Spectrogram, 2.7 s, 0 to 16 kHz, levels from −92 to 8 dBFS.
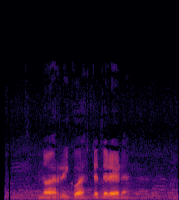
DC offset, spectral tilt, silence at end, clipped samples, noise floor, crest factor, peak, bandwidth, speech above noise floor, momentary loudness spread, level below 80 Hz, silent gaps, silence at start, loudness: under 0.1%; -5.5 dB/octave; 0 s; under 0.1%; -52 dBFS; 20 dB; -12 dBFS; 8.2 kHz; 23 dB; 19 LU; -74 dBFS; none; 0.3 s; -30 LUFS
